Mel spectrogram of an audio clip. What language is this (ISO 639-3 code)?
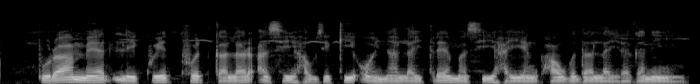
mni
